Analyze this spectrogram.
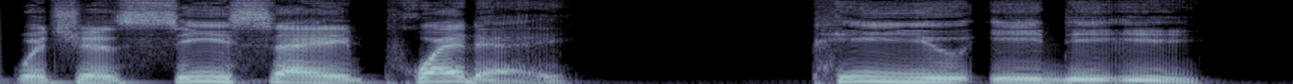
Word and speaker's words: puede: No, she was going for yes, we can, which is si se puede, Puede. I think, in fact, the correct pronunciation is puede, I believe.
